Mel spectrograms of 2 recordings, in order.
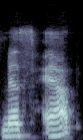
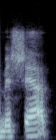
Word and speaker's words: mishap: You're going to know that it's mishap rather than mishap, and it's teacher.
